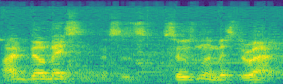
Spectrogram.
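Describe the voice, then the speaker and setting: Guy playing steady middle-aged sailor in an old 60s movie, few words, music behind him. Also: lowish voice, fast talker, lightly acted. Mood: businesslike. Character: steady, practical, reticent merchant seaman, adult man. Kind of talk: 1960s film acting. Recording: 1960s film soundtrack, music underneath.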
